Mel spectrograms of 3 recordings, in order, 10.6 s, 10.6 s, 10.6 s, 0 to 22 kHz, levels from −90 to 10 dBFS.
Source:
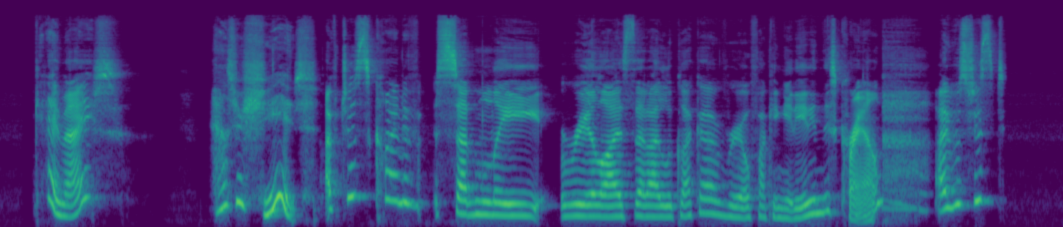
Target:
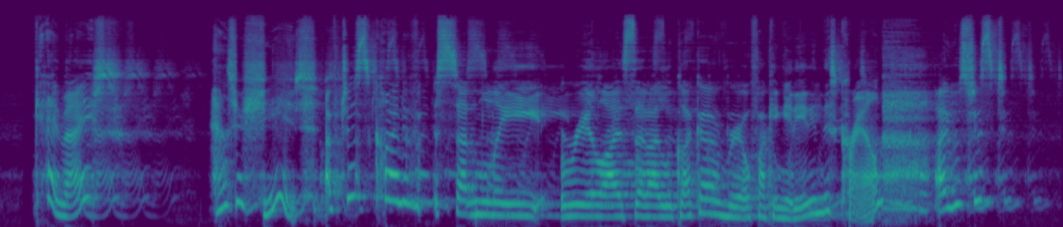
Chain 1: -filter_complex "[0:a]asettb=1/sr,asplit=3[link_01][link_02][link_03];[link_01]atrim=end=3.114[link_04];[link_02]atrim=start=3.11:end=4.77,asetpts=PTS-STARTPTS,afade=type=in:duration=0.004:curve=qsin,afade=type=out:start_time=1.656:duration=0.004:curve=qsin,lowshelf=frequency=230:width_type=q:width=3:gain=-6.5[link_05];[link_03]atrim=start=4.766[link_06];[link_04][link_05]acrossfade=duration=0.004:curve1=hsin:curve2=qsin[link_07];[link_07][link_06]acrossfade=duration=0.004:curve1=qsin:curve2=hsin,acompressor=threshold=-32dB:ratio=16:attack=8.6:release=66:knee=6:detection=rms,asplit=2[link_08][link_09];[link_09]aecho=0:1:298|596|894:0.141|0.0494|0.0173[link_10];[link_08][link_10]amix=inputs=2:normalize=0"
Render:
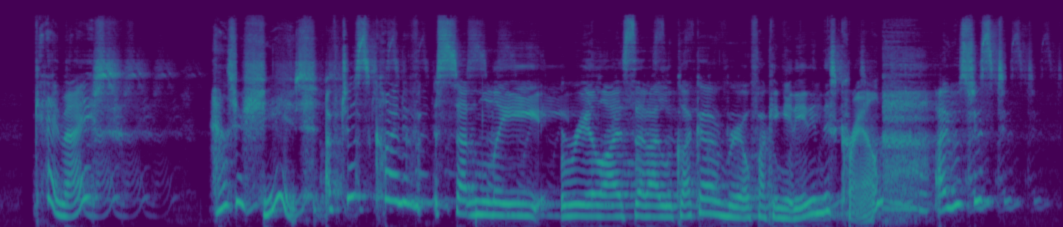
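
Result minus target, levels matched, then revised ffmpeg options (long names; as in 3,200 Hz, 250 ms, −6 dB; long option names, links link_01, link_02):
1,000 Hz band −6.0 dB
-filter_complex "[0:a]asettb=1/sr,asplit=3[link_01][link_02][link_03];[link_01]atrim=end=3.114[link_04];[link_02]atrim=start=3.11:end=4.77,asetpts=PTS-STARTPTS,afade=type=in:duration=0.004:curve=qsin,afade=type=out:start_time=1.656:duration=0.004:curve=qsin,lowshelf=frequency=230:width_type=q:width=3:gain=-6.5[link_05];[link_03]atrim=start=4.766[link_06];[link_04][link_05]acrossfade=duration=0.004:curve1=hsin:curve2=qsin[link_07];[link_07][link_06]acrossfade=duration=0.004:curve1=qsin:curve2=hsin,acompressor=threshold=-32dB:ratio=16:attack=8.6:release=66:knee=6:detection=rms,equalizer=frequency=910:width=5.9:gain=14,asplit=2[link_08][link_09];[link_09]aecho=0:1:298|596|894:0.141|0.0494|0.0173[link_10];[link_08][link_10]amix=inputs=2:normalize=0"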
